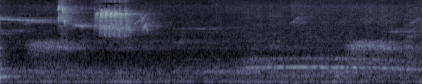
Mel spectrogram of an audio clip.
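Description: Birds call outdoors around a spot where mynas and crows gather, with a few faint chirps and squawks over steady background noise, fairly distant and soft, without talk.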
